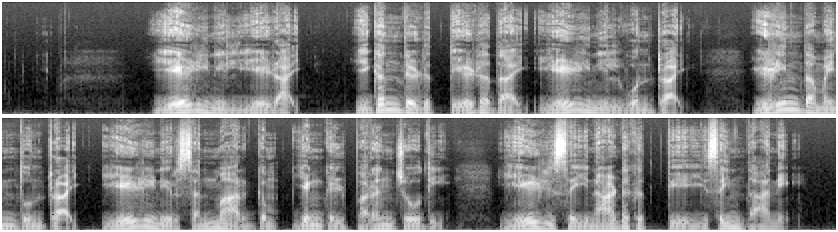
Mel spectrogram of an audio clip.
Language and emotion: Tamil, neutral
